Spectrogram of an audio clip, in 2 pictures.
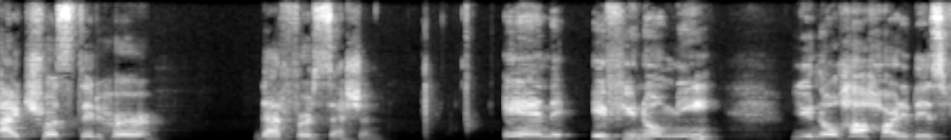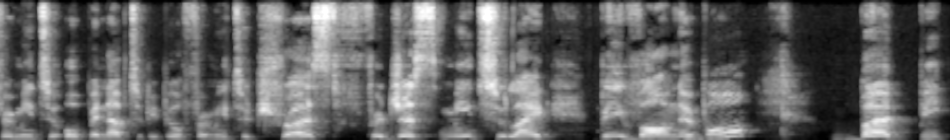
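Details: Stuttering with blocks and prolongations in a person currently receiving speech therapy.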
